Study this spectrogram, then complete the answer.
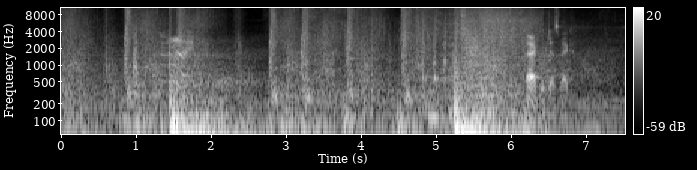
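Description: Weapons clash and strike in quick bursts.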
